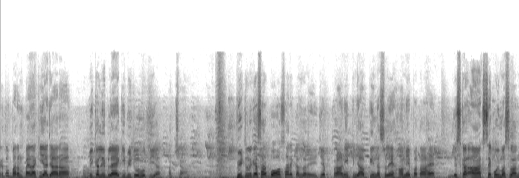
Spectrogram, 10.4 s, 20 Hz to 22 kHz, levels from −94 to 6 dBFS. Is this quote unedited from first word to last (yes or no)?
yes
